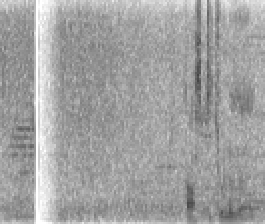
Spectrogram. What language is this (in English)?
Bangla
